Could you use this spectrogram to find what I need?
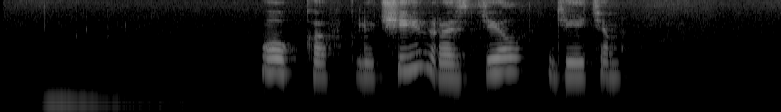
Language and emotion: Russian, neutral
